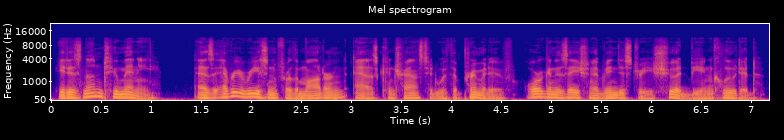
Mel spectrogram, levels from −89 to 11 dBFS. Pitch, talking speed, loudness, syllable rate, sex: 95 Hz, 185 wpm, -16 LUFS, 6.2 syllables/s, male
